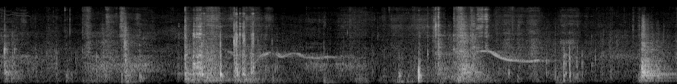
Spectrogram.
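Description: Scattered knocks, taps and scuffs, with two brief high squeaks: a wavering one in the middle and one gliding down in pitch shortly after.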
